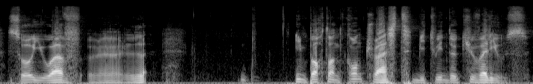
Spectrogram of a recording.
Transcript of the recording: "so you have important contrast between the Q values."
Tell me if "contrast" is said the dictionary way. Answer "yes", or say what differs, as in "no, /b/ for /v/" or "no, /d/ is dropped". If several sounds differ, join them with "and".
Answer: yes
